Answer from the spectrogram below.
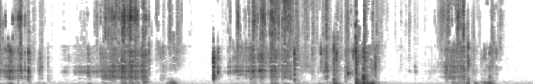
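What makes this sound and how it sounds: A metal utility blade carves and scrapes shavings off a handheld solid bar of white soap marbled with pink and teal. Bursts of bright, crisp scraping and crackling sweep along the surface in several separate passes, with short quiet pauses between them.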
